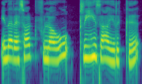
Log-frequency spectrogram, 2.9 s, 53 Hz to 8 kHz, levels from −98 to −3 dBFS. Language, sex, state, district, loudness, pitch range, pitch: Tamil, female, Tamil Nadu, Nilgiris, -13 LUFS, 220-260 Hz, 240 Hz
